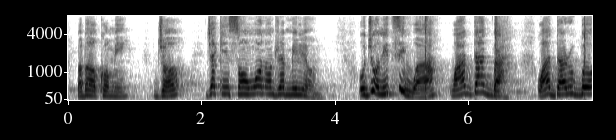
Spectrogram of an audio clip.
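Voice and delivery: slow, deliberate speaking style, each word taken slowly. Reading a post about Messi's release clause aloud, in Fathia Balogun voice. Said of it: "So let me read it in her voice".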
